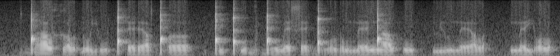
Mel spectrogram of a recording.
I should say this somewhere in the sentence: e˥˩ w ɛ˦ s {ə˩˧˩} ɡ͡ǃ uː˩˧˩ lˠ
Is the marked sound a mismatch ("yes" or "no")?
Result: yes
